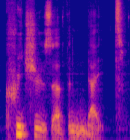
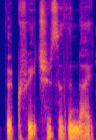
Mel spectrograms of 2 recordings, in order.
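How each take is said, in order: First: It is said in the speaker's ordinary voice. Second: It is said in a put-on dramatic voice. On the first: "did I not say that right?" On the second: "How is my uh, impersonation?"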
